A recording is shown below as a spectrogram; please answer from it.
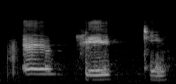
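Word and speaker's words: adjective: তাহলে এই দেখো এখানে যে আছে অ্যাডজেক্টিভ শব্দটা তো অ্যাডজেক্টিভ না, শব্দ হচ্ছে দেখো শব্দ হচ্ছে অ্যাডজেক্টিভ, অ্যাডজেক্টিভ মানে ড নাই, ড এর উচ্চারণ, ড এর উচ্চারণ নাই।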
